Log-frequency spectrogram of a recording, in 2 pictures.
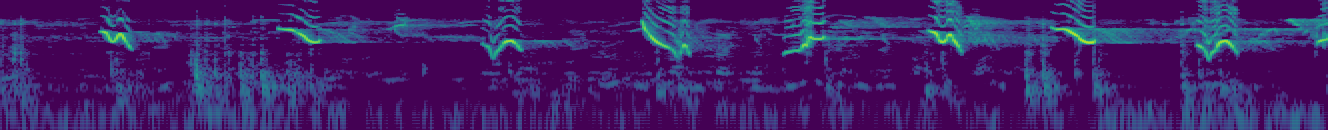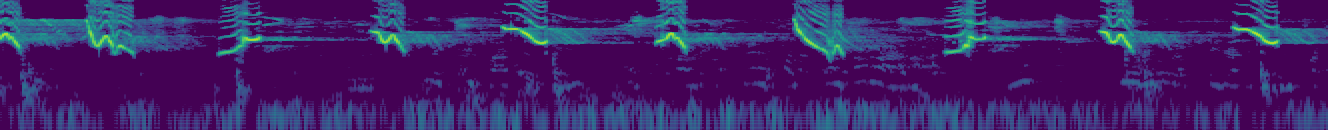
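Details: Wild red-cowled cardinal singing a 'sequência de açoites' (whip sequence) song: a brisk series of about thirteen sharp, downslurred whistled notes, roughly one per second, some phrases carrying a thin sustained overtone.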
